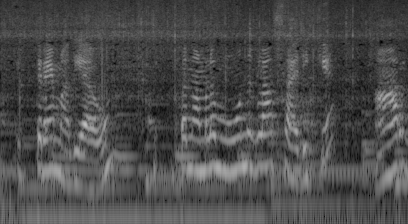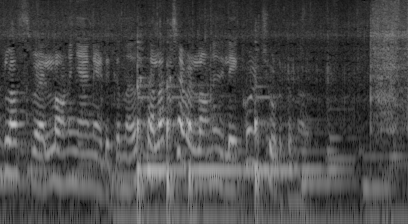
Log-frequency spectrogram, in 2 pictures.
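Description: Sliced onions, green chillies and cashews sizzling in hot fat as a spatula stirs them in an enamelled cast-iron pot, under background music with a wavering melody. Near the end, water poured into the pot sets off a loud rush.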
